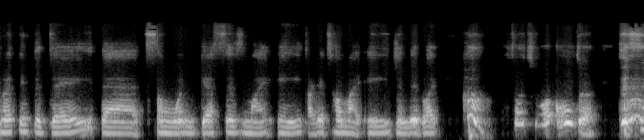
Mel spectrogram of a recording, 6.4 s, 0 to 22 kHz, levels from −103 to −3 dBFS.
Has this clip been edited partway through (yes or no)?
no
